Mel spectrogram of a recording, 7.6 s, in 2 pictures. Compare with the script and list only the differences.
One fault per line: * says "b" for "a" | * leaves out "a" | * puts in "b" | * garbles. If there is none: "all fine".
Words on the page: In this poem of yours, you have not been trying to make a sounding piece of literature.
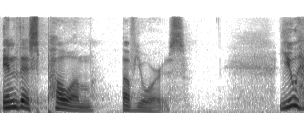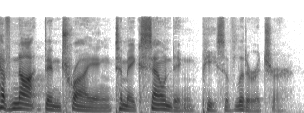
* leaves out "a"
